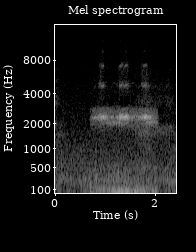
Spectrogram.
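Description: A high, cricket-like chirping tone from an editing transition sound effect. It comes in about two-thirds of a second in, pulses about three times over a low rumble, and cuts off suddenly at the end.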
